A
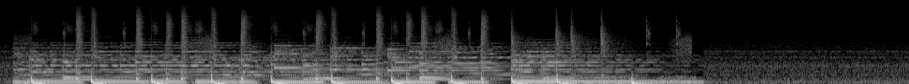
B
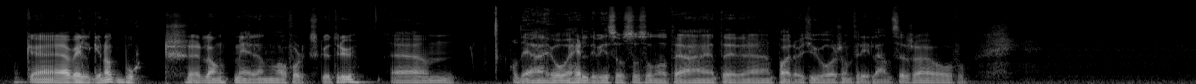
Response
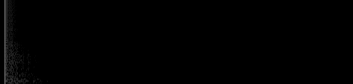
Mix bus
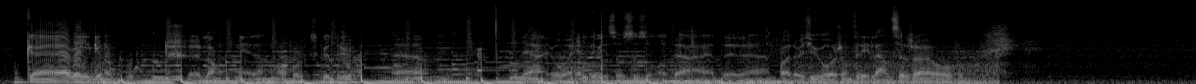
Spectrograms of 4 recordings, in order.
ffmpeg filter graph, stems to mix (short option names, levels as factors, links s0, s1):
-filter_complex "[0:a]lowshelf=f=120:g=11,acompressor=threshold=0.0891:ratio=4,adelay=900,volume=1.06[s0];[1:a]volume=16.8,asoftclip=hard,volume=0.0596,volume=1,asplit=2[s1][s2];[s2]volume=0.422[s3];[2:a]atrim=start_sample=2205[s4];[s3][s4]afir=irnorm=-1:irlink=0[s5];[s0][s1][s5]amix=inputs=3:normalize=0,acompressor=threshold=0.0282:ratio=6"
